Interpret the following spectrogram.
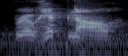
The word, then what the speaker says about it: Rohypnol: And it is spelled R O H Y P N O L. Okay. And this is how it's pronounced. Rohypnol.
